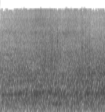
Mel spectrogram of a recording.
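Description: Steady background murmur of an ice-hockey arena crowd heard through the TV broadcast, with a few faint clicks.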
